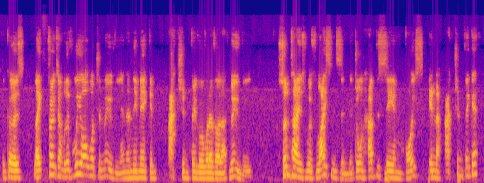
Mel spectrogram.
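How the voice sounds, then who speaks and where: A man hosting a livestream chats agreeably and reads comments aloud, drifting off topic now and then. He has a fairly high, husky voice with a sharp tone and talks a little fast. Audio quality is poor.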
